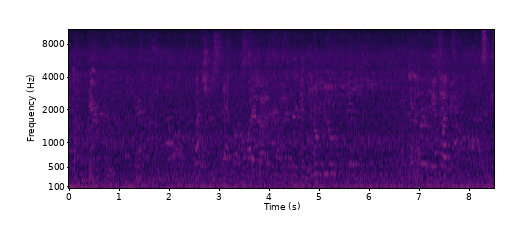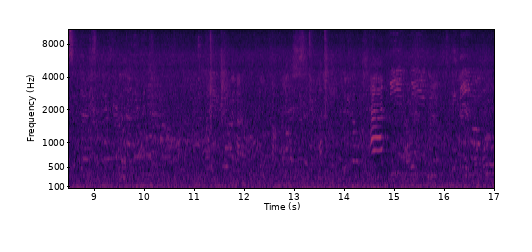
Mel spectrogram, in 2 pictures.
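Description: Music with a heavy bass plays through loudspeakers in a large hall.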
